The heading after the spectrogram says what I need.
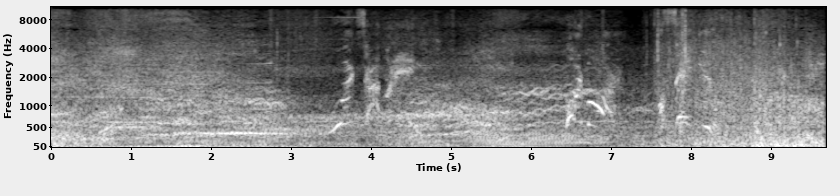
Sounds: Speech

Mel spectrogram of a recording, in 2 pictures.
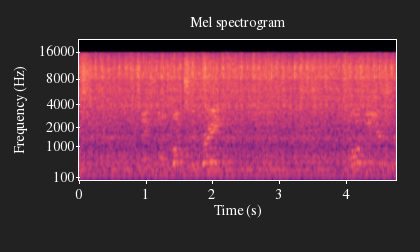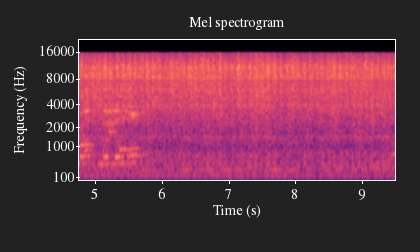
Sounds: Speech

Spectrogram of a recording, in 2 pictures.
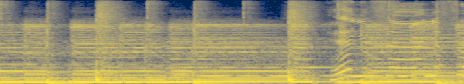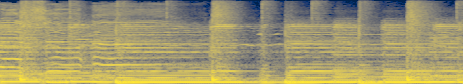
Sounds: Music

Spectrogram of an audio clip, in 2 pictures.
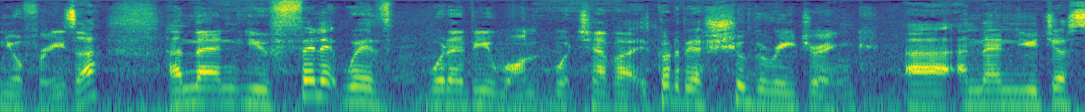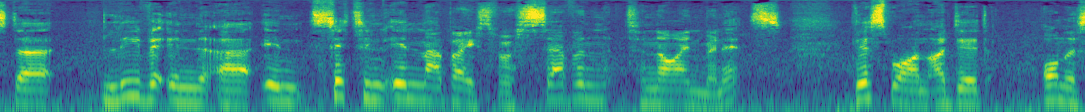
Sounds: Speech

